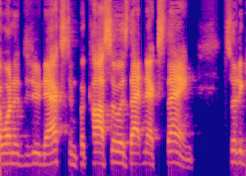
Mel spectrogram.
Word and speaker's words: Pacaso: So the name is inspired by the artist Pablo Picasso, but it's spelled a bit differently with an A. It's Pacaso.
